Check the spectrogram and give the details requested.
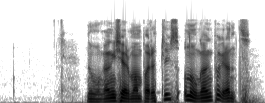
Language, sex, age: Norwegian, male, 36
